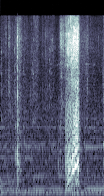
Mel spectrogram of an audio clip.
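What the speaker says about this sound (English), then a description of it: "zip it up" A zipper on a dog backpack is pulled closed in one quick, close stroke, with a brief soft rasp before it and a low room hum underneath.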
